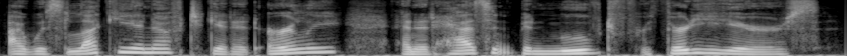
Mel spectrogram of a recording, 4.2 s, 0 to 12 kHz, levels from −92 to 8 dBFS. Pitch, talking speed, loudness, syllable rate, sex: 180 Hz, 225 wpm, -17 LUFS, 5.6 syllables/s, female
